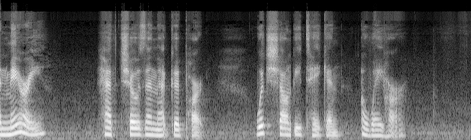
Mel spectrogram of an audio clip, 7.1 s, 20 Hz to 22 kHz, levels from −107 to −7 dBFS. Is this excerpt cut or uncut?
cut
